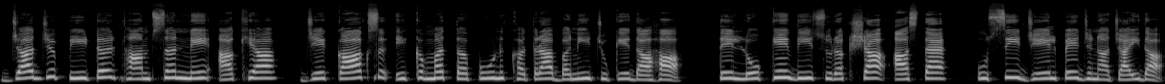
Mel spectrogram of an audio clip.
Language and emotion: Dogri, neutral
